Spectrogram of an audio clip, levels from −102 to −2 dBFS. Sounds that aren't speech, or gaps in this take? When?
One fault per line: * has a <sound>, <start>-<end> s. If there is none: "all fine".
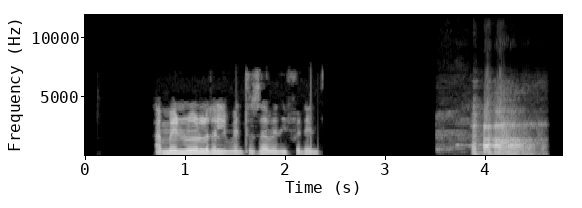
* has a laugh, 3.5-4.7 s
